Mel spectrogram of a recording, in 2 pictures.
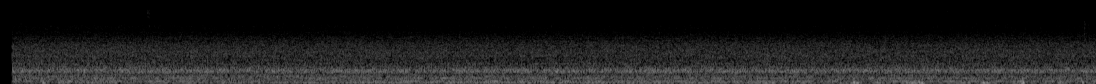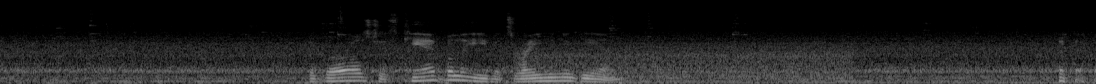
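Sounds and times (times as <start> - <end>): steady mechanical hum: 0.1 - 21.9.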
